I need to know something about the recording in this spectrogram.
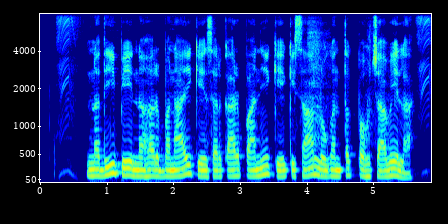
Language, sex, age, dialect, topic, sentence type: Bhojpuri, male, 25-30, Western, agriculture, statement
